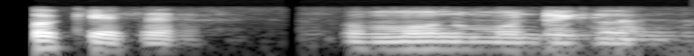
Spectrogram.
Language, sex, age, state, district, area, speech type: Tamil, male, 18-30, Tamil Nadu, Salem, rural, conversation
